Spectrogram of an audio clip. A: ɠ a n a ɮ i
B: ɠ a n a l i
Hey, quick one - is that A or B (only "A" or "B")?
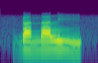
B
